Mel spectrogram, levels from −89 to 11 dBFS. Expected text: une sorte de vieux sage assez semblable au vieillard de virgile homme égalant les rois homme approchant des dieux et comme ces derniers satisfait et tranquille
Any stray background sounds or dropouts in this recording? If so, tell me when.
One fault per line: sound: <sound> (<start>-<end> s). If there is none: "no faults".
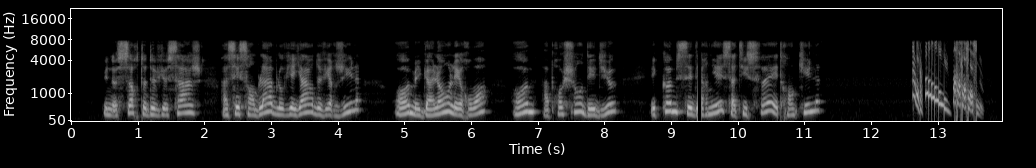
sound: dropout (9.4-9.5 s)
sound: chirp (12.6-13.7 s)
